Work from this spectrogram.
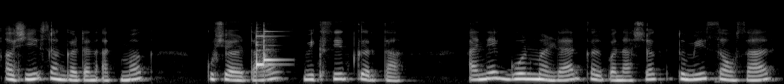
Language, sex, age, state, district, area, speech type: Goan Konkani, female, 18-30, Goa, Salcete, urban, spontaneous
